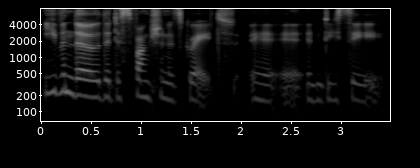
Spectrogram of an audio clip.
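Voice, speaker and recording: Female host from Nepal, lowish voice, reflective, restarts her sentences. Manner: thoughtful, halting restarts. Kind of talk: interview questions.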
